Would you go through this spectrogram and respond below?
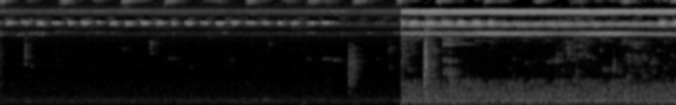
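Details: Cold-night crickets near a garden camping shelter keep up a shrill, pulsing high trill in layered bands; after about five seconds a loud, steady broadband rush swells up beneath the chorus.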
